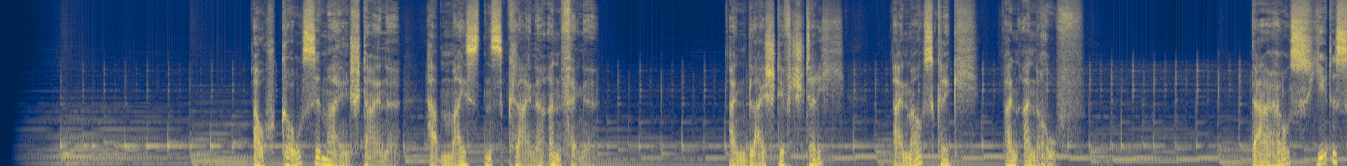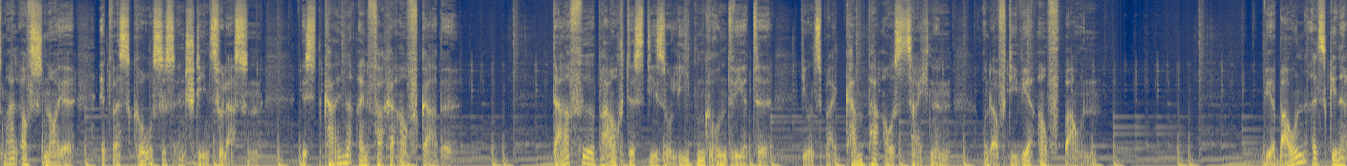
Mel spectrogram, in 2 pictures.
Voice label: Imagefilm Baumanagement

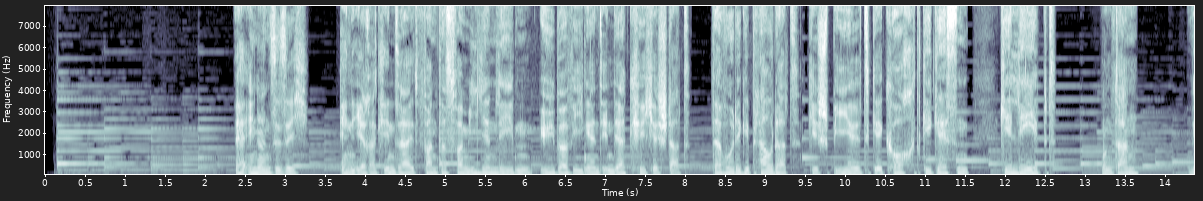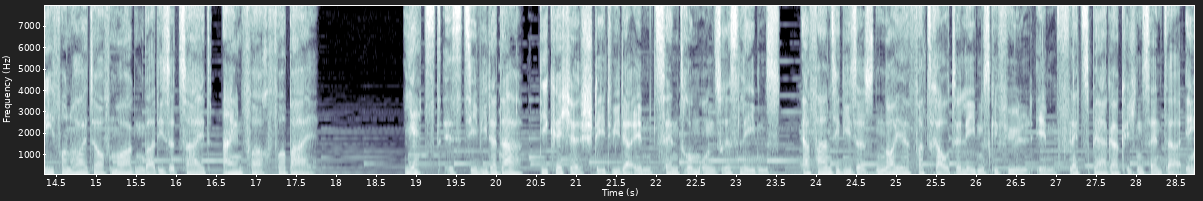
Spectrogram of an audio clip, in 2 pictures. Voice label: Spot; Fletzberger Familie

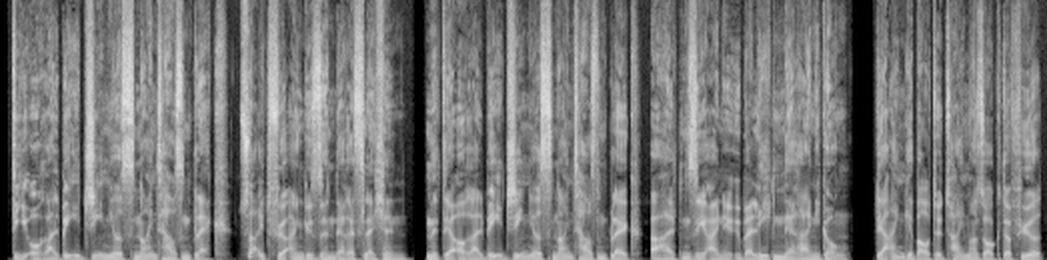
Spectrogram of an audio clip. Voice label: WERBUNG; Oral-B Genius 9000

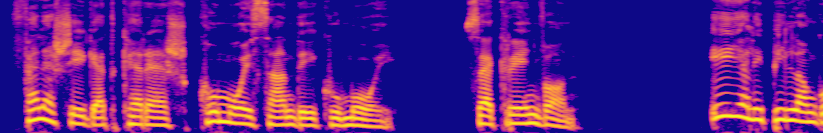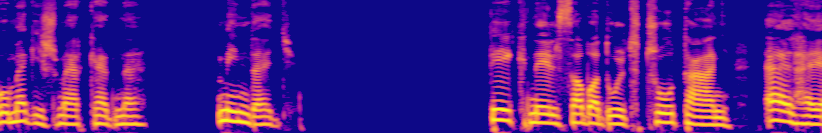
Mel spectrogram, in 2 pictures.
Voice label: Ungarisch

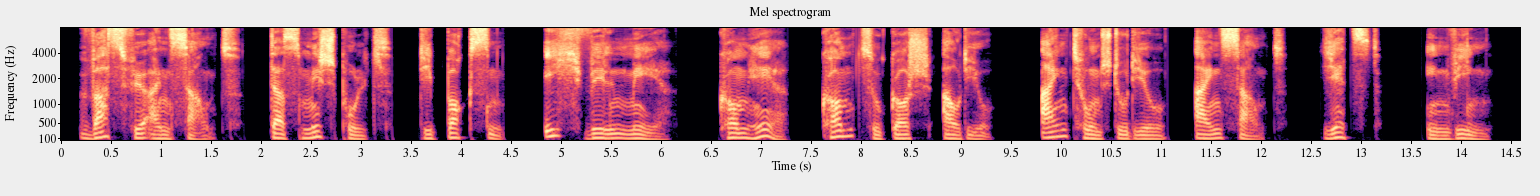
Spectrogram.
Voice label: zaertlich

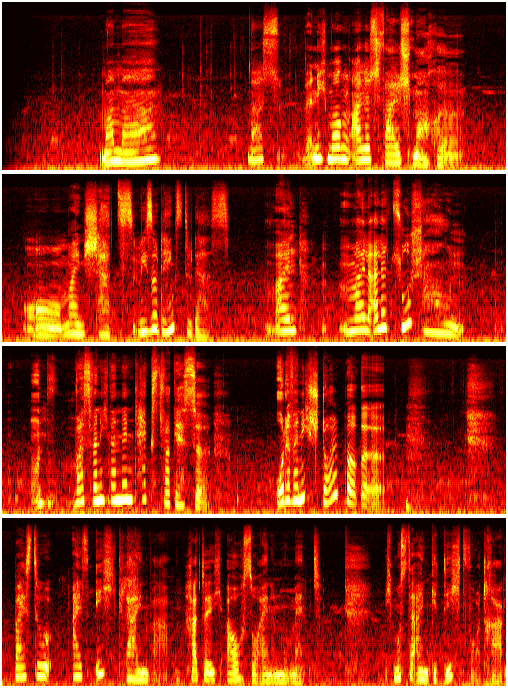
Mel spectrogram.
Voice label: Hörspiel Mutter Kind

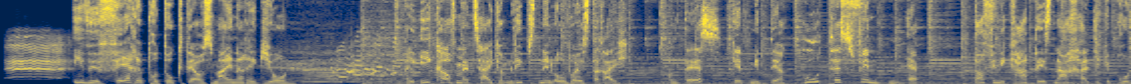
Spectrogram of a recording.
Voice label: SPOT; Gutes Finden App 2019

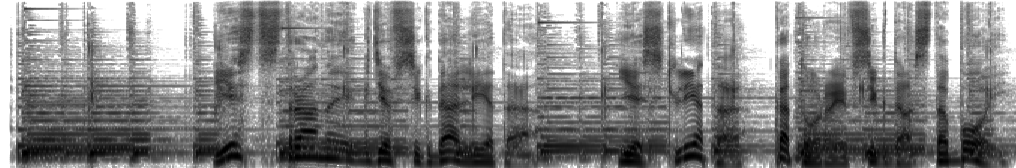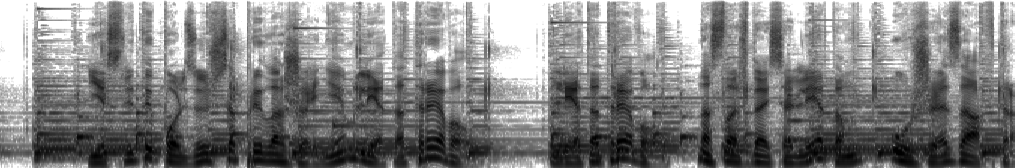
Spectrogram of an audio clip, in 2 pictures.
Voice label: werbung

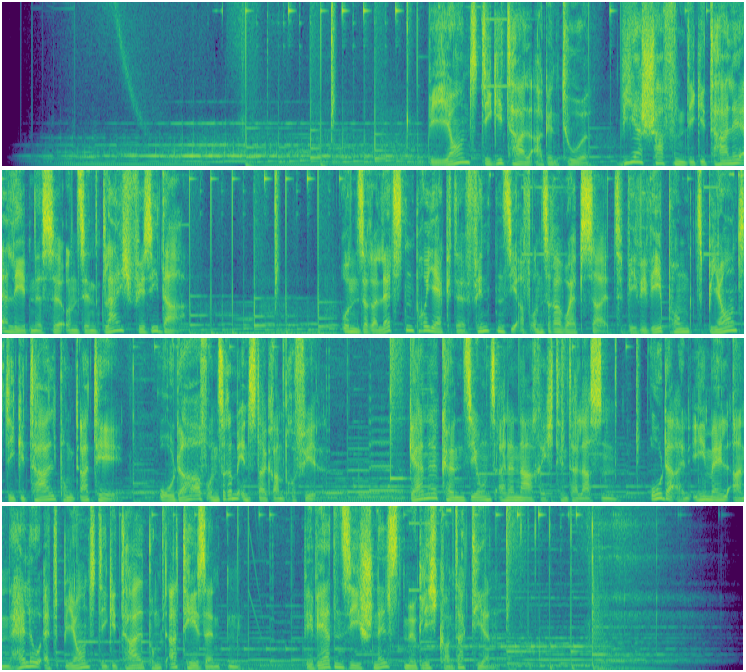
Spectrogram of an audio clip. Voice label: TEL Text vor Melden; Beyond Digital

